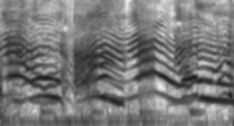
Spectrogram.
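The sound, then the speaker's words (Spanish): A person loudly imitates a cat's yowling meows, several drawn-out wavering cries in quick succession, strained, like a cat fight acted out by voice. “¡Miau! ¡Ay! ¡Miau!”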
